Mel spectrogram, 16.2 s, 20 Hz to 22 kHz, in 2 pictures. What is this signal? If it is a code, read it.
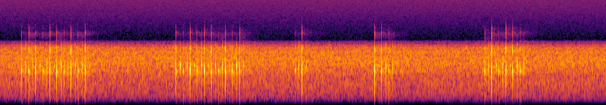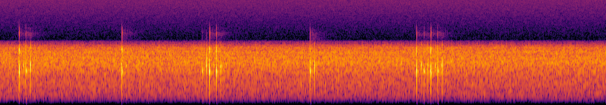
Pulse dialling, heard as clicks on a phone line, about 11 pulses a second, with phone line noise. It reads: 0 0 2 3 6 2 1 3 1 4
